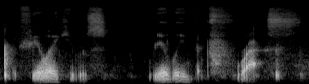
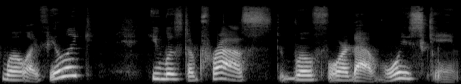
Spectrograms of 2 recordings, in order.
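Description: First: Quick, much lower whisper; whispered aside. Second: Said in the usual way. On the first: Real, not acted. Host musing that Wilbur was depressed, whispering. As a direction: repeat the thought as a secret whisper.

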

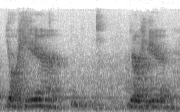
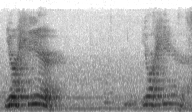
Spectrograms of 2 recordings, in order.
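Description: First: Soft, high, full of wonder; tender. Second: Soft, high, breathless wonder; tender whisper. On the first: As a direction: hush it like a joyful father. Father greets returning son. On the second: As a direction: hush it, full of wonder. Dying mother greeting family. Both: Retold or imitated.

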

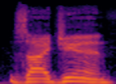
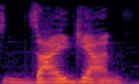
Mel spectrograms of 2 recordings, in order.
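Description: First: Zaijian in an American accent. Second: Zaijian said slowly with Chinese tones; correct Chinese pronunciation. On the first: Showing what doesn't sound like anything, American accent. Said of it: "in, like, an American accent". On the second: Showing how you say goodbye, careful Chinese pronunciation. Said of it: "is how you say goodbye". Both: Shown as a demonstration.

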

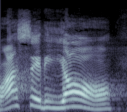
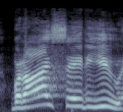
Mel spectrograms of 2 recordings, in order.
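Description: First: Slow, leaning hard on "y'all" to make it plural; stress on y'all. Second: Said in the usual way. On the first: Shown as a demonstration. Preacher explaining a plural word to the congregation, stressing "y'all". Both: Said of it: "that word you is plural".

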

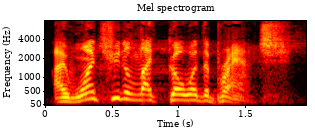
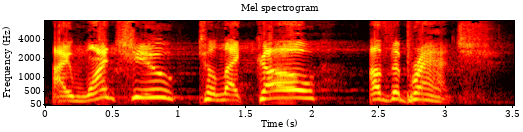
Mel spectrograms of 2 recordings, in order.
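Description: First: Said in the usual way. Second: Loud, drawn-out command; slow emphatic repeat. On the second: Retold or imitated. God repeating the order to Jack, slow and emphatic. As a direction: spell it out slowly and forcefully.

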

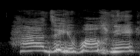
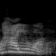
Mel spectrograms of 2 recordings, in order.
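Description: First: High, loud, drawn-out question; mock-outraged shout, stretching each word; exaggerated demand. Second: Said in the usual way. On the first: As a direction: call it out slowly and loudly.

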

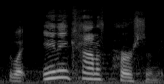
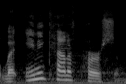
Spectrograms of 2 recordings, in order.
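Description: First: "any" pushed up high and held; stress on any. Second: Said in the usual way. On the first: Shown as a demonstration. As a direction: lift the word "any" well above the rest.

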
